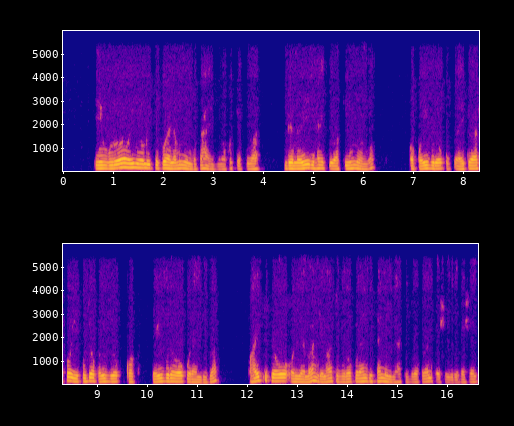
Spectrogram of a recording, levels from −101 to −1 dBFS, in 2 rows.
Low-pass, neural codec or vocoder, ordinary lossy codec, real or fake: 5.4 kHz; none; AAC, 48 kbps; real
